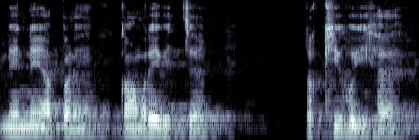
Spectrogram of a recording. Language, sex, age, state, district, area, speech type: Punjabi, male, 30-45, Punjab, Sangrur, rural, spontaneous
